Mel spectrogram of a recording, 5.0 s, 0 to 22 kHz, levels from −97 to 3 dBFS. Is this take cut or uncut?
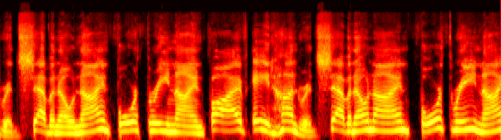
cut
